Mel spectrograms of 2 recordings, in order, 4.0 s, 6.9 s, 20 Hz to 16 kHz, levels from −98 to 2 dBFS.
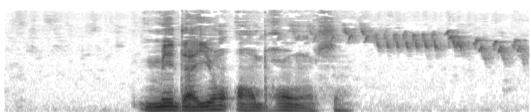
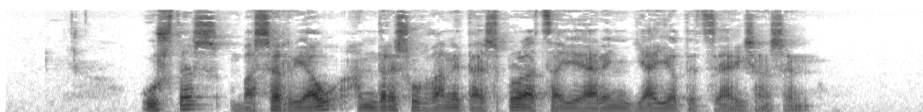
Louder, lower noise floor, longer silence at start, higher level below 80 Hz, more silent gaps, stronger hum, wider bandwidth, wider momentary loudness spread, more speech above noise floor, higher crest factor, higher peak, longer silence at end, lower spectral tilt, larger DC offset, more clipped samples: about the same, -23 LUFS vs -24 LUFS; second, -69 dBFS vs -79 dBFS; about the same, 1.05 s vs 1.05 s; about the same, -46 dBFS vs -48 dBFS; neither; neither; about the same, 11.5 kHz vs 12 kHz; first, 19 LU vs 8 LU; second, 48 dB vs 53 dB; about the same, 22 dB vs 22 dB; about the same, -2 dBFS vs -4 dBFS; second, 0.05 s vs 0.85 s; first, -6 dB/octave vs -3 dB/octave; neither; neither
